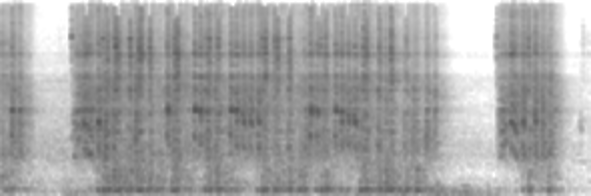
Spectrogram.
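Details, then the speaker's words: Motorcycle with pod air filters: lumpy, uneven, labouring running that never settles, the engine choking for air through restricted pods that the intake sucks forward. "It was struggling. You could see it was struggling because the whole pod was moving forward,"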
